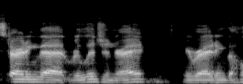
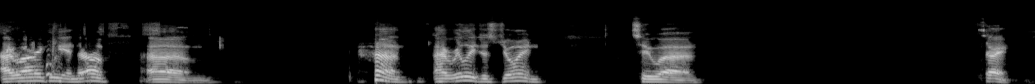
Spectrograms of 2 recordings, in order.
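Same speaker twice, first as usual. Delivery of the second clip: talking while eating, mouth full. Starting to explain why they joined, eating while talking. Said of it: "I'm eating a cupcake".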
